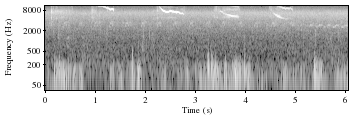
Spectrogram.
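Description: A bird's high, thin calls sliding downward in pitch, about four of them roughly a second apart, over low rustling and bumping of leaves and branches.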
